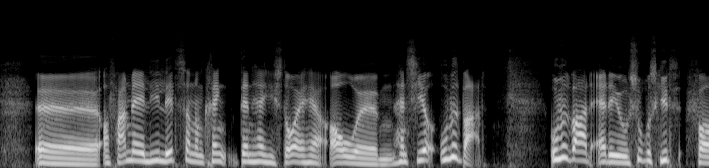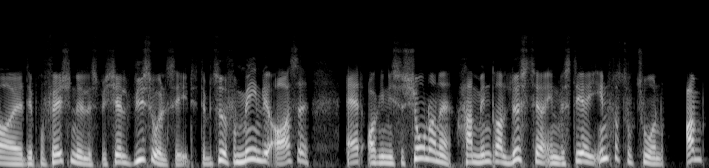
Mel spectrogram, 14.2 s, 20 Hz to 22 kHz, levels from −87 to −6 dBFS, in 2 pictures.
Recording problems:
muffled; very; fading above 4 kHz

